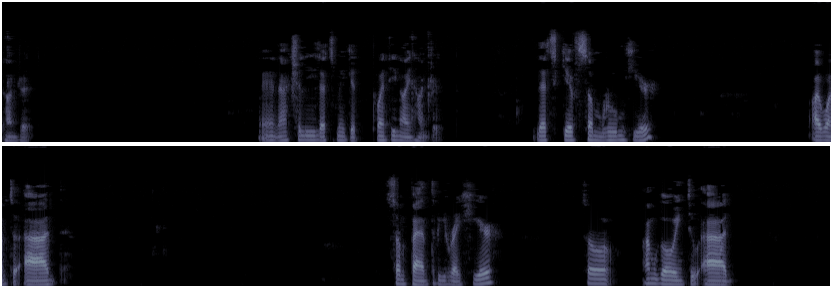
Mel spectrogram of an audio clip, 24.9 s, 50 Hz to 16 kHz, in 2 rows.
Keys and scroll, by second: 0.0-0.2 typing, 0.5 Return, 5.4-6.5 typing, 6.9 Return, 7.5 Escape, 11.0 typing, 14.2-15.0 typing.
